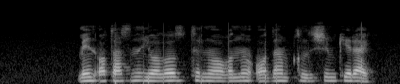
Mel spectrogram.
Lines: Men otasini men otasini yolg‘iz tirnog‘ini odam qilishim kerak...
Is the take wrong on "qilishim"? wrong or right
right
